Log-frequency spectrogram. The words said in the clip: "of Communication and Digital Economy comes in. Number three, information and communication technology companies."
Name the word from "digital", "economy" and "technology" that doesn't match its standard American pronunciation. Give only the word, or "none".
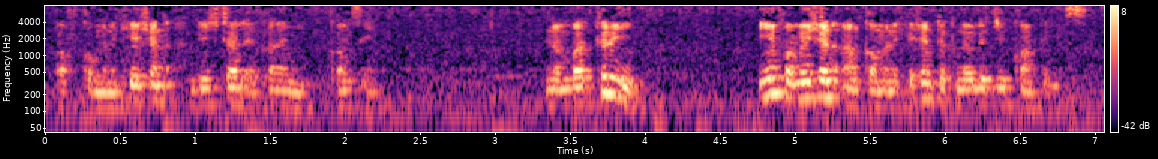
none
